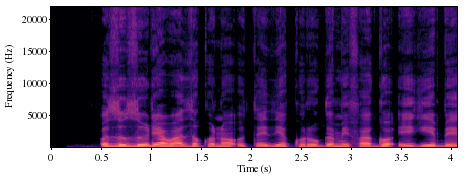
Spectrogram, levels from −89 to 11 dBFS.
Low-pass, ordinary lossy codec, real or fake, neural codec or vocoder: none; none; real; none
